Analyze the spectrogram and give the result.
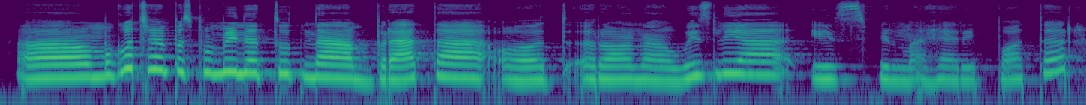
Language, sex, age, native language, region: Slovenian, female, 18-29, Slovenian, Central Slovenia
